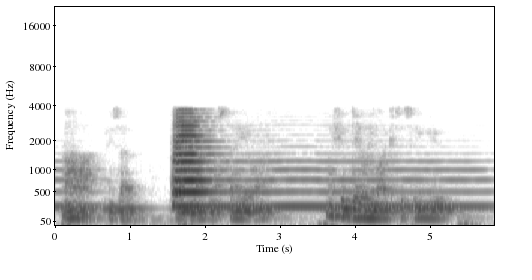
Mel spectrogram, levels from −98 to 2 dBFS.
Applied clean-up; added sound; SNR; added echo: none; Brass instrument; -5 dB; reverberation time 0.6 s.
